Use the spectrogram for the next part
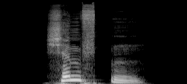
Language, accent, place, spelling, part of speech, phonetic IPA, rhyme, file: German, Germany, Berlin, schimpften, verb, [ˈʃɪmp͡ftn̩], -ɪmp͡ftn̩, De-schimpften.ogg
- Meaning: inflection of schimpfen: 1. first/third-person plural preterite 2. first/third-person plural subjunctive II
